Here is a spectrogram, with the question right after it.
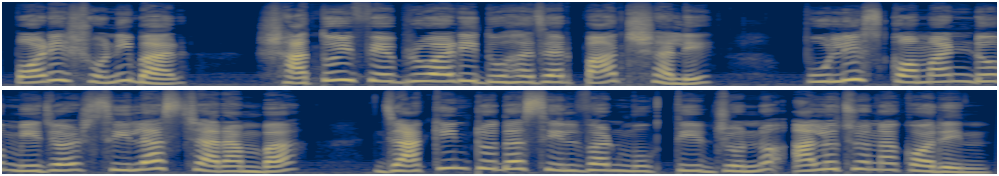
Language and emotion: Bengali, neutral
